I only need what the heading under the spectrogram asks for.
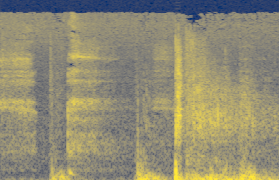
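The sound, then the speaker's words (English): Gunfire aimed at the people under attack: a sharp, loud blast cuts through heavy low rumbling bursts, with a few quieter thuds before it. “How are they still firing at us?”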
